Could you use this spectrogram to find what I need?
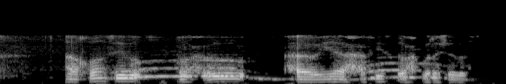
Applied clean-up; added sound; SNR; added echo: classical method spectral subtraction.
